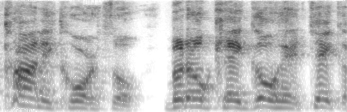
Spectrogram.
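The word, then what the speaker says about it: Cane Corso: where it originate from the Kango the the K Corso it's it's pronounced Connie Corso but okay go ahead take off I I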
